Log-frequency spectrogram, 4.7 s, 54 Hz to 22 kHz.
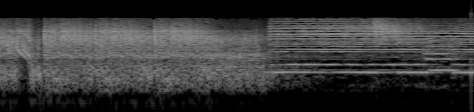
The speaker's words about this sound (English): For about 5 seconds, the moonlit clearing thundered to the sound of gunfire. And then it was all over.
